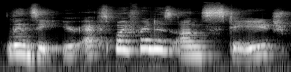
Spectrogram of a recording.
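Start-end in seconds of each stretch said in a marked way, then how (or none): none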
